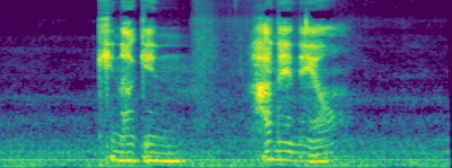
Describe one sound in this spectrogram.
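A young woman speaks softly and close to a phone microphone.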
